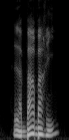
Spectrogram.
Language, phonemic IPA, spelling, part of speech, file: French, /baʁ.ba.ʁi/, barbarie, noun, Fr-barbarie.ogg
- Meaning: barbarity, savagery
